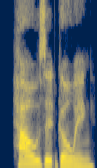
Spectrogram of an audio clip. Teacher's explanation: A native speaker would say, "Hey, how's it going?" Notice that they don't always say every word slowly and clearly. Instead, how is it going becomes how's it going? The is disappears and the final G in going often softens. This is called connected speech.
